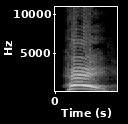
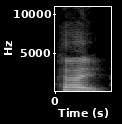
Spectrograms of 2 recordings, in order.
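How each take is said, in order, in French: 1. L'appel est fort et projeté librement. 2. L'appel est contenu et retenu. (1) "tu veux l'apostropher, tu fais" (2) "tu retiens pas... là, c'est pas du belting"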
